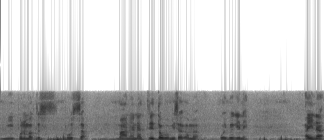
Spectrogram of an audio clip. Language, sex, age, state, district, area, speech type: Manipuri, male, 30-45, Manipur, Imphal East, rural, spontaneous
